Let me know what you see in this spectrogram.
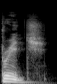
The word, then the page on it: bridge: British English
